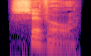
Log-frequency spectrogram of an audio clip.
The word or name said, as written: civil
